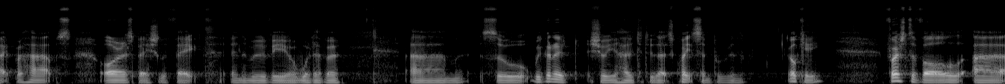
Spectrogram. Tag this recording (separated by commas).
Speech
